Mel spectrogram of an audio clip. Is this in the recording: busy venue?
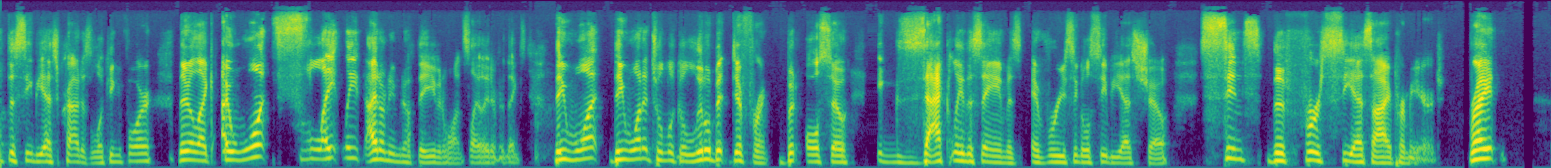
no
